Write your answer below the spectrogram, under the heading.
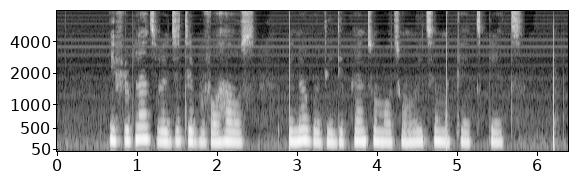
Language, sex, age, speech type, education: Nigerian Pidgin, female, 15-29, spontaneous, tertiary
